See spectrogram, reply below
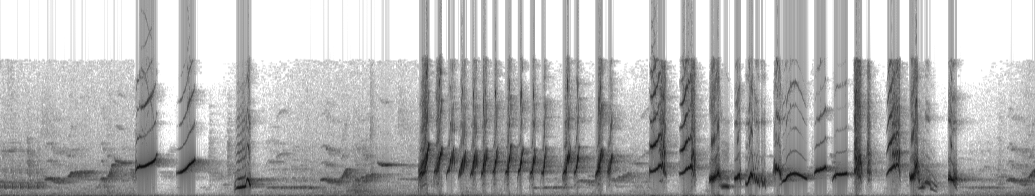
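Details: Fired-up White-rumped shama mixing whistled phrases with long runs of hard, rapid clicking 'tạch' notes and looping, hooked whistles in quick succession.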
